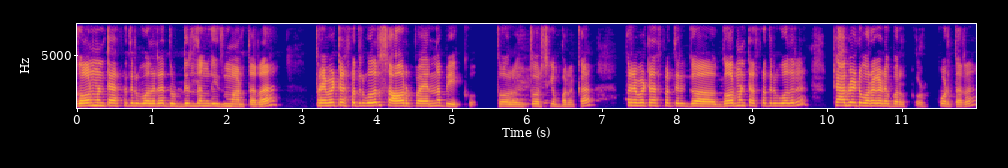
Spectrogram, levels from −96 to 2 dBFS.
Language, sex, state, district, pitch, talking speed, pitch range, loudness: Kannada, female, Karnataka, Bellary, 245 Hz, 130 wpm, 215-265 Hz, -16 LUFS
